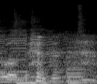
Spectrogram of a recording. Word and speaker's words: Wilden: Pronounced as Wilden.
